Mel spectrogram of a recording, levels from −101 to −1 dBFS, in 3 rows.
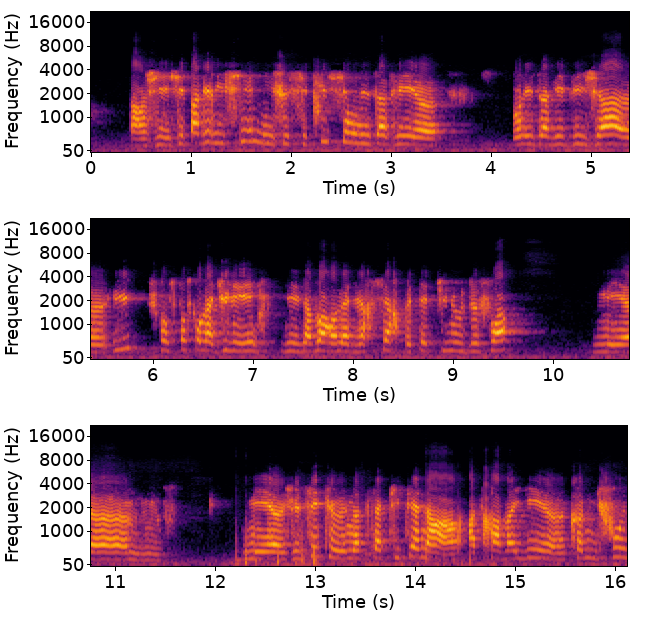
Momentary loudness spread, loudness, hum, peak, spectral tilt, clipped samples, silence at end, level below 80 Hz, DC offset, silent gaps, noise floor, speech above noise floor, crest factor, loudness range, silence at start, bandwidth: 12 LU; -22 LUFS; none; -4 dBFS; -5 dB/octave; under 0.1%; 0 s; -56 dBFS; under 0.1%; none; -63 dBFS; 39 dB; 20 dB; 4 LU; 0.4 s; 6.2 kHz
